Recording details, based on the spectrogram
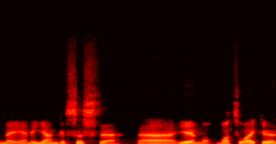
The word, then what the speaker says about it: Motueka: It's Motueka? – Yeah, Motueka.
